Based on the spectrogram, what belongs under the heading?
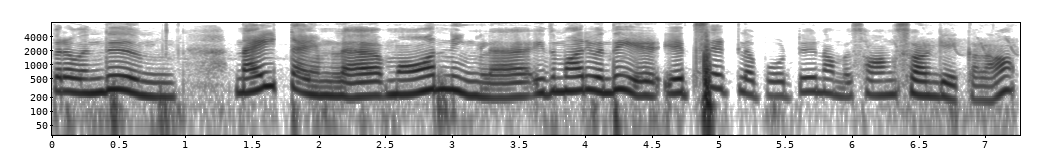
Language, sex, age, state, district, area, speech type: Tamil, female, 18-30, Tamil Nadu, Thanjavur, urban, spontaneous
